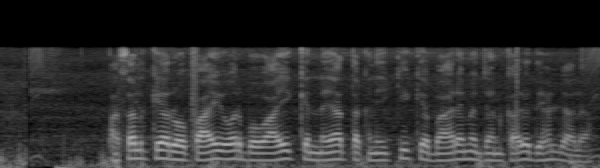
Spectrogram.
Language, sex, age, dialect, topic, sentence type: Bhojpuri, male, 25-30, Northern, agriculture, statement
